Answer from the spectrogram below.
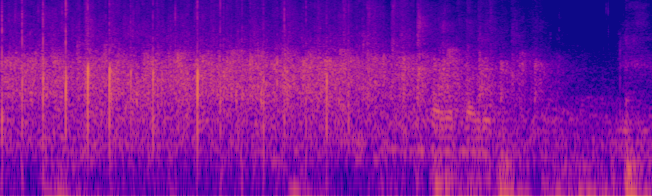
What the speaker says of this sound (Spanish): Un aplauso muy afectuoso para ambos.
